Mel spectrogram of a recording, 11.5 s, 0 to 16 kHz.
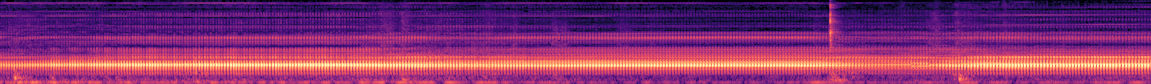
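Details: Dell B2375dfw printer that won't power on or wake from sleep: a constant mid-pitched tone from the PCB/electronics side, briefly fading once before returning; CR2023 battery replaced; exact source not yet pinned down.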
